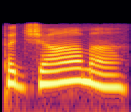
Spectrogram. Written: pajama

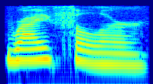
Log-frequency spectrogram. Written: rifler

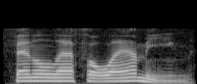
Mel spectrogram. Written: phenylethylamine

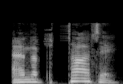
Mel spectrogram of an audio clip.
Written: anaptotic

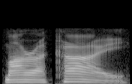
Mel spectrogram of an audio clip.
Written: Maracay

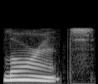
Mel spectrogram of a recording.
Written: Lawrence

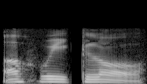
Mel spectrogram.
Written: a huis clos

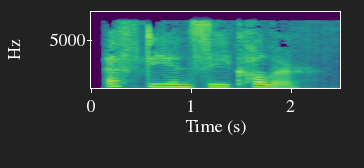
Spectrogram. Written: FD and C color

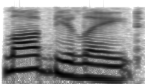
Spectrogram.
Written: lobulate

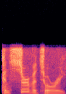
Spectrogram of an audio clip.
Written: conservatory

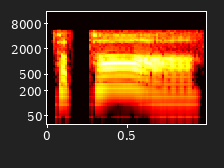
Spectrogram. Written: pawpaw

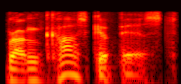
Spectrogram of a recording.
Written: bronchoscopist

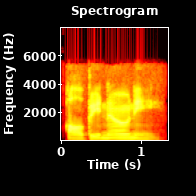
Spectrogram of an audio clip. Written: Albinoni

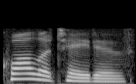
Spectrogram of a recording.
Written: qualitative

